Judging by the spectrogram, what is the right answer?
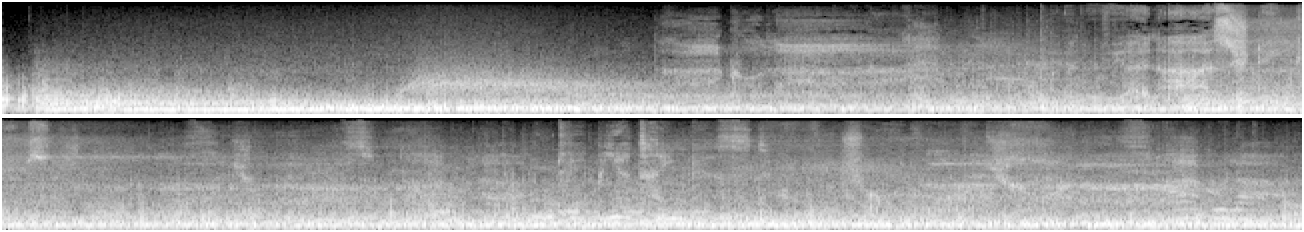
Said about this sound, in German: Bald darauf rollt der Wagen mit den Reisenden durch die totenstillen Straßen der Landstadt.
